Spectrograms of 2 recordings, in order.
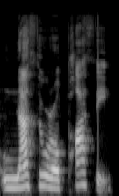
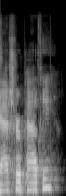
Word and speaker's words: naturopathy: machine learning and even natural pothy I don't know if I'm pronouncing it well but it's naturopathy yes that's right sorry my accent doesn't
